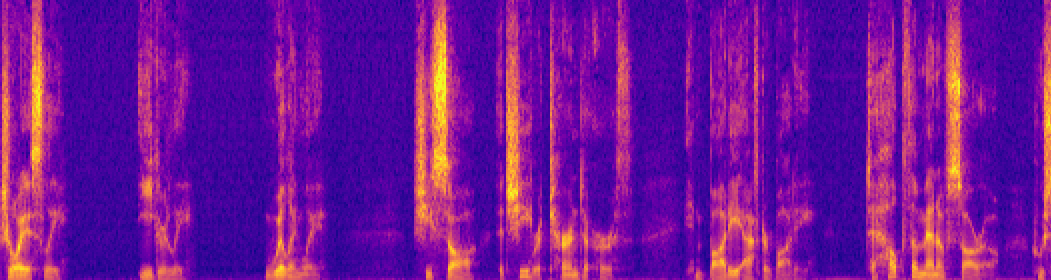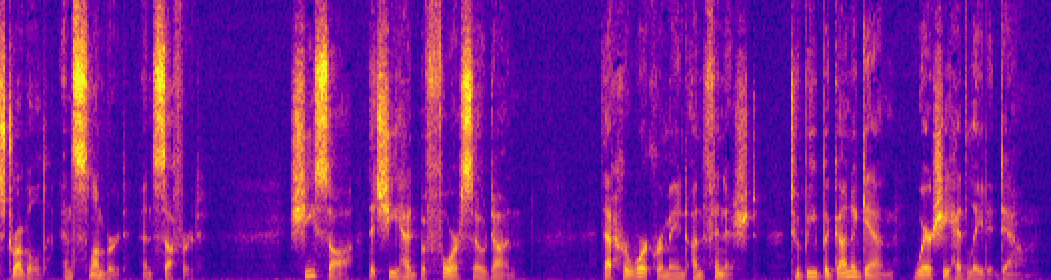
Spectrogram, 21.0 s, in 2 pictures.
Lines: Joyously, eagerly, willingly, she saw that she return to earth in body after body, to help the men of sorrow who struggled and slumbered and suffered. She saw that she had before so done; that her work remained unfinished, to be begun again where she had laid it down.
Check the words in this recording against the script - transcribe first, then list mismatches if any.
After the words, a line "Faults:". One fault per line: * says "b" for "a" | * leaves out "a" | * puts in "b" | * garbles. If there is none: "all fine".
Joyously, eagerly, willingly, she saw that she return to earth in body after body, to help the men of sorrow who struggled and slumbered and suffered. She saw that she had before so done; that her work remained unfinished, to be begun again where she had laid it down.
Faults:
all fine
